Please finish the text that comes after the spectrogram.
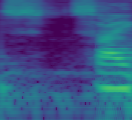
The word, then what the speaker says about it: chi: नहीं साई होता है, ये CHI लिखते हैं, प्रोनाउंसिएशन साई करते हैं, CHI ये होता है।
